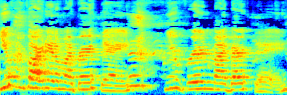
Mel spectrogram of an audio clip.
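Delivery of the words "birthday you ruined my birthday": normal talking voice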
